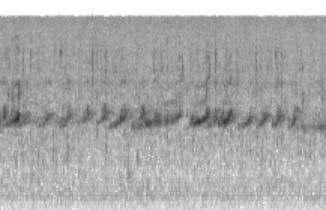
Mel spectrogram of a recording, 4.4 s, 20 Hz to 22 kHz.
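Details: Kajika frog voice at a little satoyama brook in Ichihara, Chiba, Japan, June 2022: a quick series of short upslurred whistles, roughly five per second, slightly uneven, over soft stream noise.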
